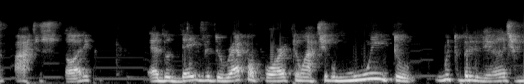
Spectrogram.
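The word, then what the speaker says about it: Rapoport: inclusive, na, na, na, série, já que esses grupos eram muitos, esses grupos ditos terroristas da terceira onda do, do Rappaport, era muito utilizada pelos, é, pelos narcotraficantes como massa de manobra, é, é para deixar o, o, Estado ocupado, principalmente.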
